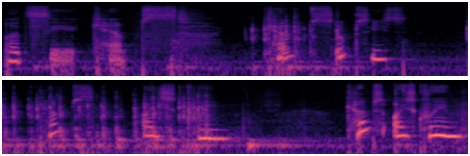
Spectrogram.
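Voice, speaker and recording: A woman live streamer chatting casually with viewers, soft-spoken and often slipping into a breathy near-whisper. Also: high-pitched, animated, drawn-out words, long pauses. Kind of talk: casual livestream chat with viewers.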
